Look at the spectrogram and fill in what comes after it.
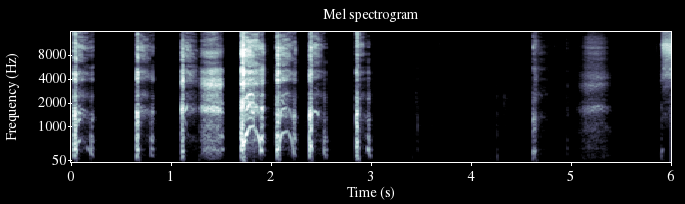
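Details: Simulated cough acted by a male voice actor playing a young boy with a cold: a burst of about eight short, dry coughs, then silence and a couple of weaker coughs.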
